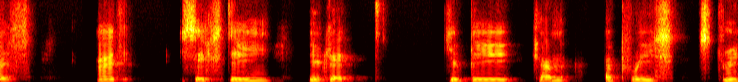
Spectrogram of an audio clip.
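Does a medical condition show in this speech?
Yes: cerebral palsy.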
